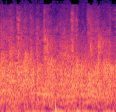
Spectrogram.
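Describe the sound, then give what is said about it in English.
A crowd of fans cheers and applauds steadily, a dense wash of clapping and whoops that stays loud and even throughout, with no clear talking on top. “I love this fan base cheering when the GPS works.”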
